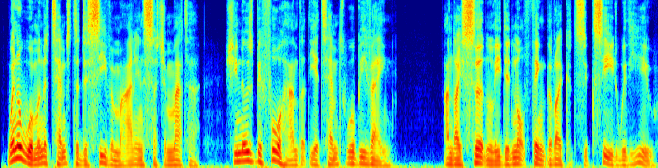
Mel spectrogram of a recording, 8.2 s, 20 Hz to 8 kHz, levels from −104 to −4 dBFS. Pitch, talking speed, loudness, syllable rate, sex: 95 Hz, 240 wpm, -21 LUFS, 6.3 syllables/s, male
